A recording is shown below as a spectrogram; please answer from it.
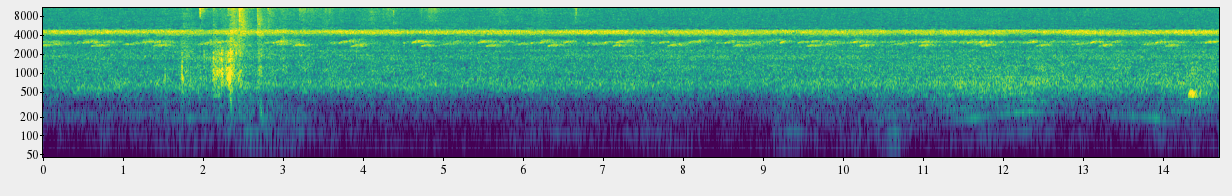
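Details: A night chorus of spring peeper frogs, with occasional lightning bugs about: high, short peeps repeating over a steady ringing drone.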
